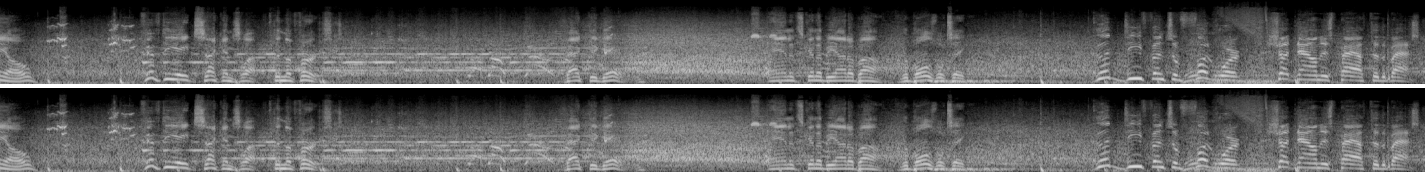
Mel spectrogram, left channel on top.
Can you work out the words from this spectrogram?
58 seconds left in the first. Back to Gay. And it's going to be out of bounds. The Bulls will take it. Good defensive footwork shut down his path to the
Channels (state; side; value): identical; both; correlation 1.00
